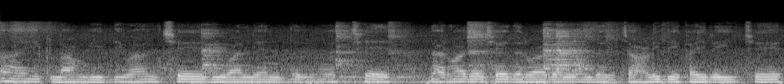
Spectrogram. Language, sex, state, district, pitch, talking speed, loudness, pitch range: Gujarati, male, Gujarat, Gandhinagar, 115 Hz, 120 wpm, -15 LUFS, 110-120 Hz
